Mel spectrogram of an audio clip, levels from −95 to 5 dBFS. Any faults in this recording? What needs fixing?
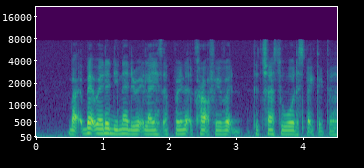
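No faults turn up in this audio, so nothing needs to be fixed.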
